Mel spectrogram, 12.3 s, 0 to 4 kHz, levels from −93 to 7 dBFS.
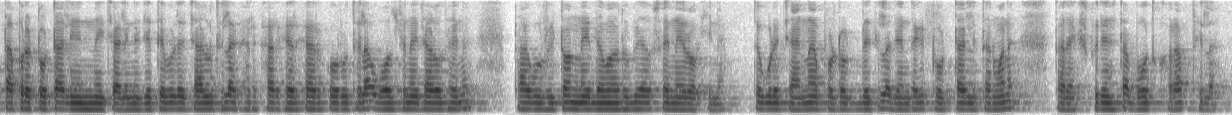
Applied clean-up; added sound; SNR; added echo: none; none; none; none.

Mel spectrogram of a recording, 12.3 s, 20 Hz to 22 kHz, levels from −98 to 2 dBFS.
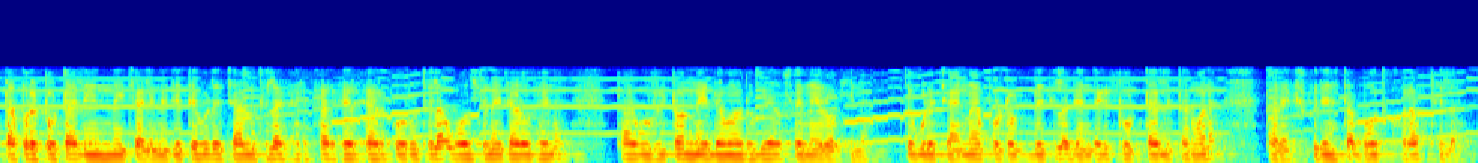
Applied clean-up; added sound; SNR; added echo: none; Wind instrument, woodwind instrument; 17 dB; reverberation time 0.2 s.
